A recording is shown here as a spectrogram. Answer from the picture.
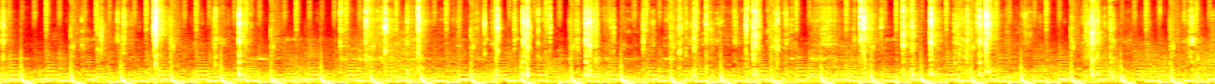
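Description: Enamelled copper magnet wire being wound by hand into the slots of a power-tool armature, making irregular rapid ticks and scratches as it is pulled through and rubs the paper slot insulation, over soft background music.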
